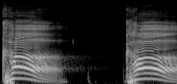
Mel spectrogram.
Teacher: साथ हथेली पर आपकी वायु देते हुए हो रहा है यानी वायु का प्रभाव झटका के साथ तेजी से बाहर ए रहा है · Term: महाप्राण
